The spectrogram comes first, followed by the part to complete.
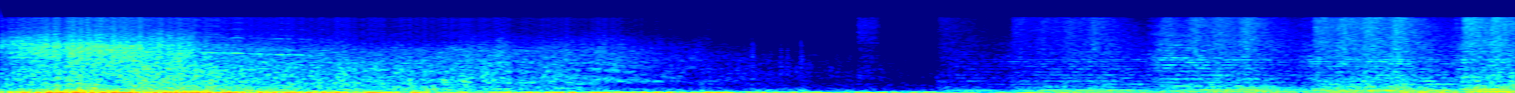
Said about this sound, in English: We have been cleared for takeoff. As I feel the rumble as the ship's engines begin and we start to rise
